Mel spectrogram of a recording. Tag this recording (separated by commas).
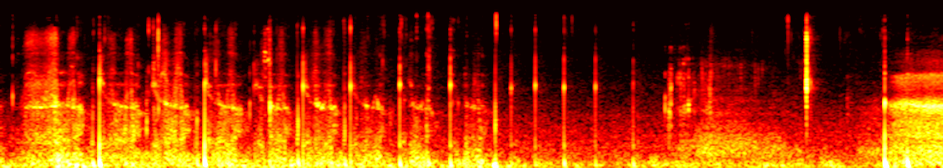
Whispering, people whispering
